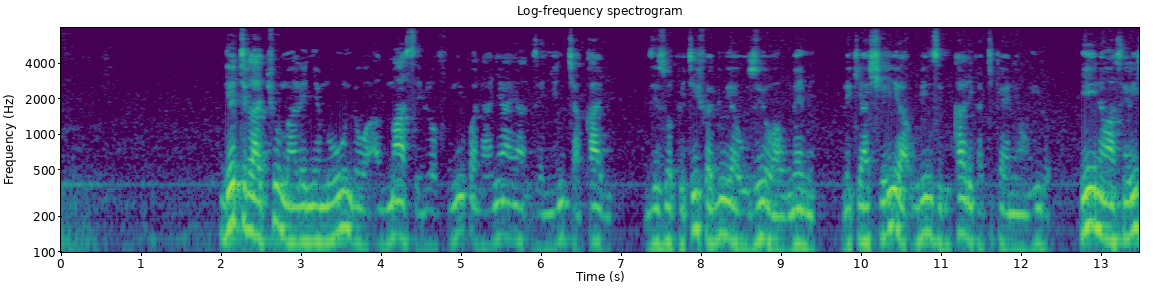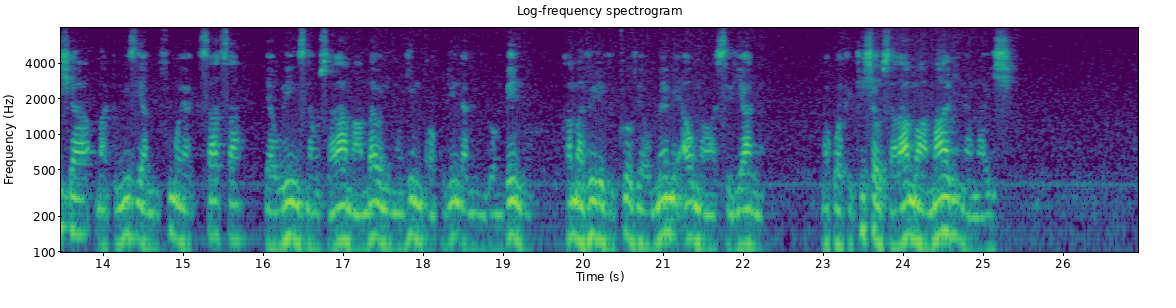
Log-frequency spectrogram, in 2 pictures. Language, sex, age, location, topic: Swahili, male, 25-35, Dar es Salaam, government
